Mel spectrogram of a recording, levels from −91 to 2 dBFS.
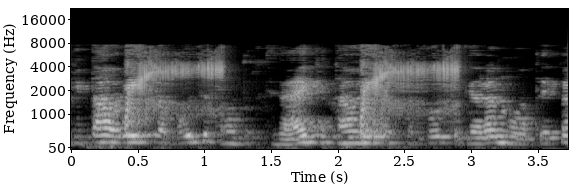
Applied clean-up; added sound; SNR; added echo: classical method WPE with log-MMSE.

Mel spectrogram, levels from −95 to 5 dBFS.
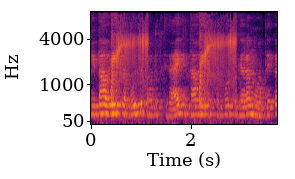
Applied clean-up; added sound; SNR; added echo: none; Fart; 5 dB; reverberation time 0.5 s.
